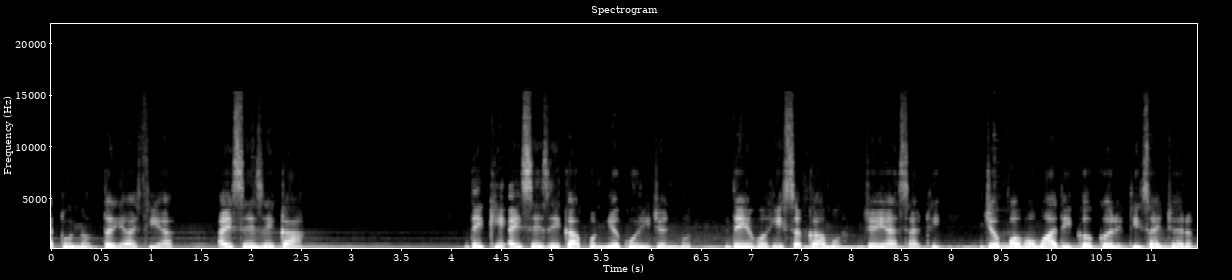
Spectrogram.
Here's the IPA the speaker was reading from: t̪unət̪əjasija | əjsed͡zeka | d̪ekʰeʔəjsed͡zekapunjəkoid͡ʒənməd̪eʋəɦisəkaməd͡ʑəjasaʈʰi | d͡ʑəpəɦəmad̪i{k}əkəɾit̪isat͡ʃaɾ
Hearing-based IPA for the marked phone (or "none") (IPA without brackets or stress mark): k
